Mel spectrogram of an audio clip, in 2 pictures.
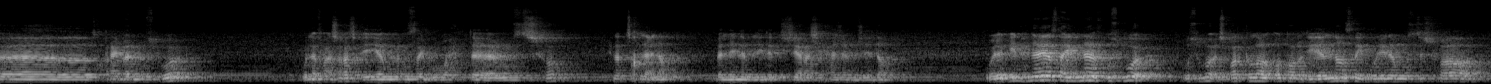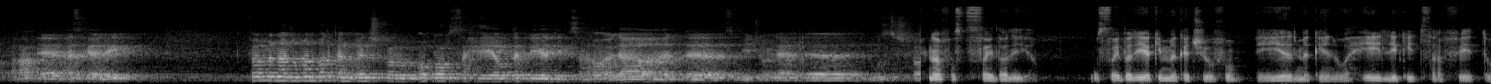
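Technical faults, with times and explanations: No technical faults can be heard anywhere in this clip.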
